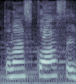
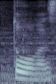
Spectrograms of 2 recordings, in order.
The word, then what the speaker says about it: Tomás: agora à tarde hora tomás costa de 17 anos que muita gente pronuncia tomaz neto está muito abalado após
